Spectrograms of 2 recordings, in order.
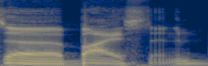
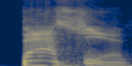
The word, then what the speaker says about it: Bastion: It's Byston. Baiston. I don't think that's how you say it, but no, BIAST. Stop. You sound retarded. I am, yeah. Well, that's Bison. That's Bastion.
